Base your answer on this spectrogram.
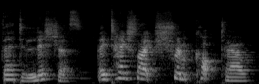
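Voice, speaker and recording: A woman's voice: fairly high pitch, animated, a little slow, sharp tone, distant mic, voice pushed up. A woman voicing a brusque, wry explorer man with a commanding, matter-of-fact manner in a storybook. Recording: roomy, echoey sound.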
